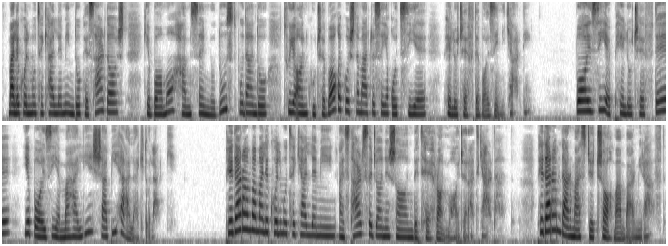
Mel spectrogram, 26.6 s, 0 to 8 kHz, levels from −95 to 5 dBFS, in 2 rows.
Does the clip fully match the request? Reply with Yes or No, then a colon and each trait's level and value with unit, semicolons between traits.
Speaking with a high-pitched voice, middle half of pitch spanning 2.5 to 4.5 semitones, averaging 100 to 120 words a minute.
No: high, 205 Hz; average, 5.3 semitones; average, 115 wpm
